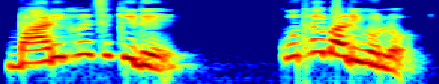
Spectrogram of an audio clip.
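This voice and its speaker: A woman voicing a sharp-tongued, scolding mother in a storybook reading, exclaiming and quick to anger. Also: high voice, sing-song, voice pushed up. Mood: indignant scolding. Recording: dull lo-fi recording.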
